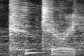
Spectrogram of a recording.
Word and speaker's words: coterie: Coterie, okay.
